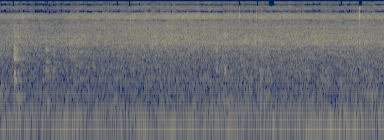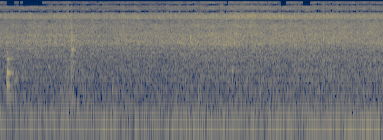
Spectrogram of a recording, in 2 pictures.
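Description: Red pumpkin with spices is stirred in a pan over the stove, a soft steady sizzle with faint scraping touches and one sharp clink, quiet and close, with no voices.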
